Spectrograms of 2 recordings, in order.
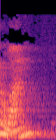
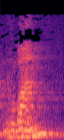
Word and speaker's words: Robin: Marta Robán, se escribe Robin, Marta Robán, francesa, estigmatizada, consagrada a Dios, es la fundadora de esa obra tan bella que se llama Los Poyers de Charité.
